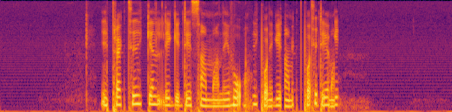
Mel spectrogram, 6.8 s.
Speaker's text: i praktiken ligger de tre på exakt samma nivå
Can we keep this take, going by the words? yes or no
no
